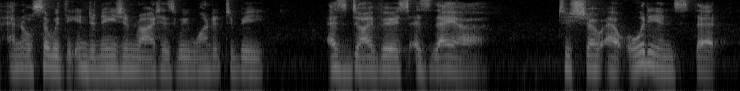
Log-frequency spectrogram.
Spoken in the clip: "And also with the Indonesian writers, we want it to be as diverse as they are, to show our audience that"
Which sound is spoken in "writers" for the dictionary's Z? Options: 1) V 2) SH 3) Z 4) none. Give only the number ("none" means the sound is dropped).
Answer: 3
